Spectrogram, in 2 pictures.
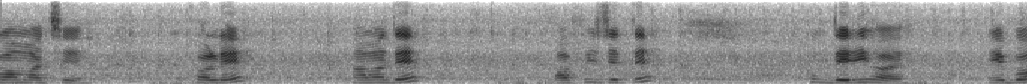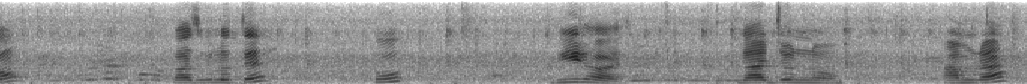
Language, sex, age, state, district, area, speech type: Bengali, female, 30-45, West Bengal, Alipurduar, rural, spontaneous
